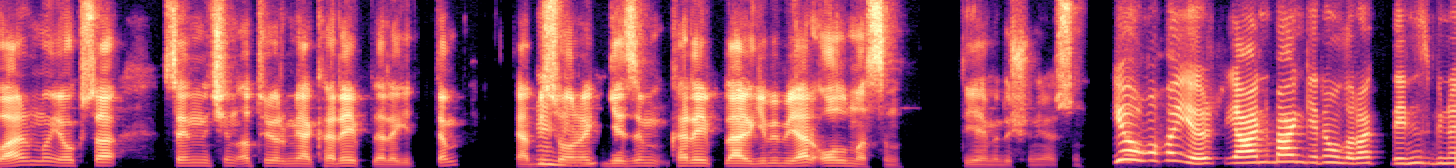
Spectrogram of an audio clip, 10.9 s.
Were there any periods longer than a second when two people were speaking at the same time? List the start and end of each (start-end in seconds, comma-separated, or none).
none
